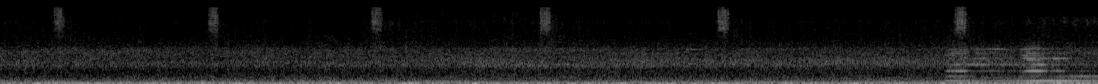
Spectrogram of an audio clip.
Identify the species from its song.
Chorthippus brunneus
